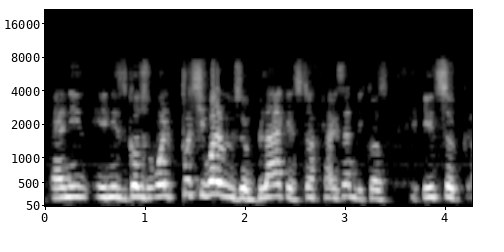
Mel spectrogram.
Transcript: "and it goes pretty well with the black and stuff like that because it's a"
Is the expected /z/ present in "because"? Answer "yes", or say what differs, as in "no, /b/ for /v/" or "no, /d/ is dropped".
yes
